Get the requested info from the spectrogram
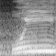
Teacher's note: একটা স্বরধ্বনি আর একটা অর্ধস্বর যুক্ত হবে ভালো করে খেয়াল করো ওই উচ্চারণ করতে গিয়ে আমরা কিভাবে উচ্চারণটা করছি ওই অ পুরোপুরি উচ্চারণ হলো তাহলে একটা পূর্ণ স্বর তাই ওটা হচ্ছে একদম পূর্ণ স্বর। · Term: যৌগিক স্বরধ্বনি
